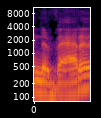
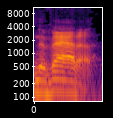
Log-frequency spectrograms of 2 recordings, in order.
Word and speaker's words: Nevada: I know Nevada is how you pronounce it in the language, but people who live in Nevada say Nevada. Right, Nevada.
